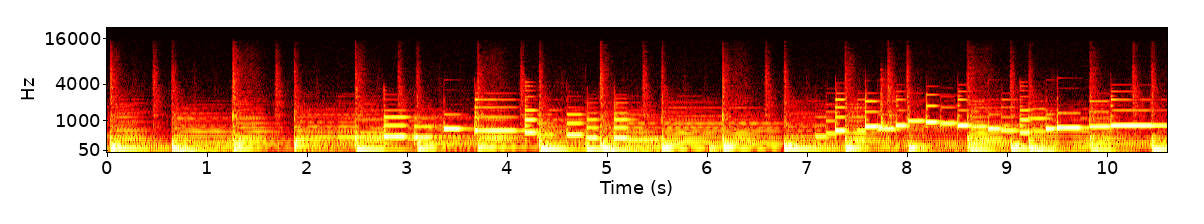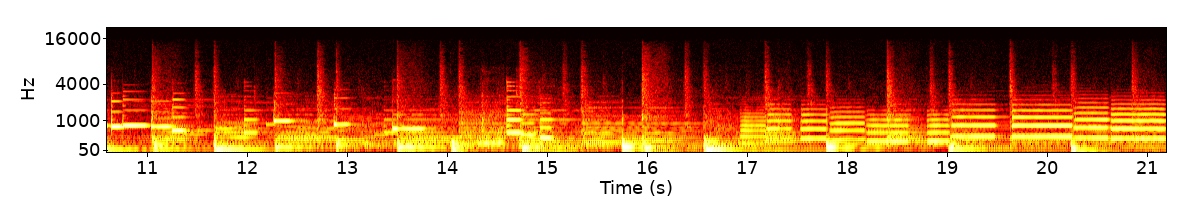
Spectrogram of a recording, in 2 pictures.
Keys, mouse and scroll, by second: 1.6 scroll up 1, 1.6-5.7 middle drag, 5.7 scroll down 2, 5.9 scroll up 1, 6.0 middle click, 6.8 click, 7.5 ctrl+a, 9.9 ctrl+a, 11.4 middle click, 11.8 ctrl+a, 12.7 middle click, 13.2 ctrl+a, 14.4 ctrl+a, 15.6 click, 16.1 click, 17.0 ctrl+a, 18.3 scroll up 1, 18.3-19.4 middle drag, 19.4 scroll up 2, 19.8-21.1 shift+middle drag.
